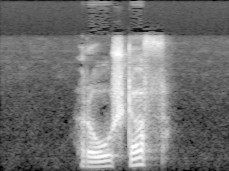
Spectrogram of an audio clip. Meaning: 1. raw material, material 2. resource 3. commodity
- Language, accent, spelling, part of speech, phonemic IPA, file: German, Austria, Rohstoff, noun, /ˈʁoːʃtɔf/, De-at-Rohstoff.ogg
